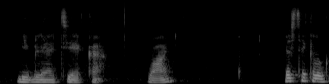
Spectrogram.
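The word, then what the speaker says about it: библиотека: Russian it is written as biblioteca however it's pronounced biblioteca why let's take a look at the stress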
